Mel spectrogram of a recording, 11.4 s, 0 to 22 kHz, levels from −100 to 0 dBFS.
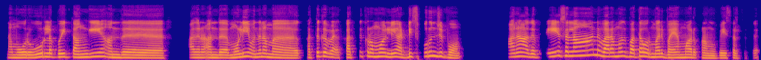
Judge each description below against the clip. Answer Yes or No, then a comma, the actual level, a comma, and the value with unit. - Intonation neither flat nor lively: No, wide, 5.9 semitones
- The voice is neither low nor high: No, high, 215 Hz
